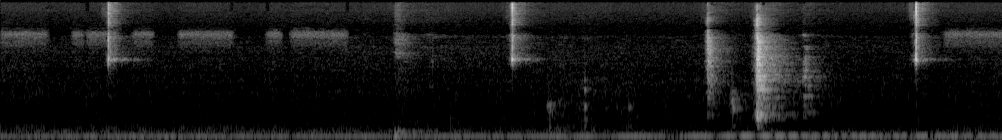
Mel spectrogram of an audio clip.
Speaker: and I hear it clicking I don't see a spark back here and do off let's do channel two yep there's a spark okay so that that confirms it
